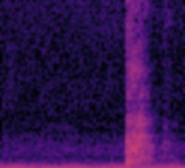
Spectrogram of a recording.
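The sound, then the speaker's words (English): A single short cough bursts out near the end, moderately loud, over a steady low hum that runs through the whole recording. No one speaks. “When we hear that, when we hear that cough, notice who it is that's coughing.”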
